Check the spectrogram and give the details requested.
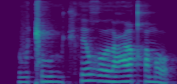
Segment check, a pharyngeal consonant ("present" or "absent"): present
